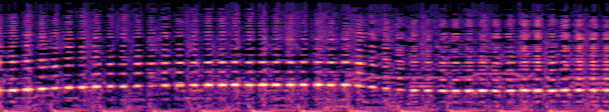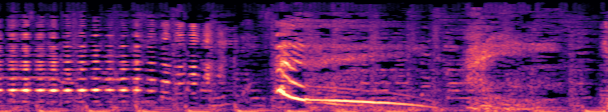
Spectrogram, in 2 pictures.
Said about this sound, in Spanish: Dice patrón, ya te salió el grito mañanero.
